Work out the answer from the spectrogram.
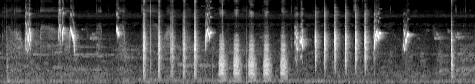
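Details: Javan myna song offered as a lure to set other mynas singing, recorded naturally without effects: scattered high squeaky whistles, then long rapid trains of dry clicks mixed with lower nasal chattering notes, ending in more squeaks.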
